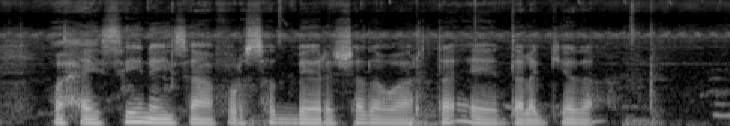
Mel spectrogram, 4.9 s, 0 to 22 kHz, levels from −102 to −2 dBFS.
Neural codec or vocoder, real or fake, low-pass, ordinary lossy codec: none; real; none; none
